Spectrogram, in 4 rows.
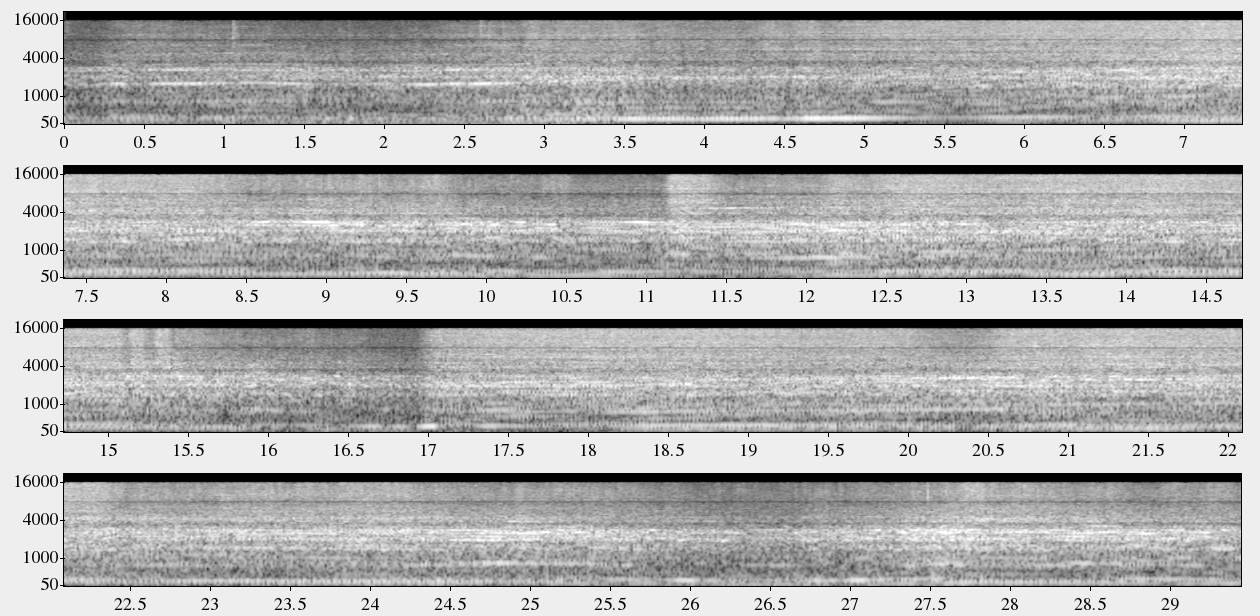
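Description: BMW E30's M50 straight-six engine heard from inside the cabin on track, revving hard and dropping back over and over as it is driven through gears and corners. The pitch climbs steadily, then falls sharply three times: about five seconds in, just past halfway, and near the end.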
